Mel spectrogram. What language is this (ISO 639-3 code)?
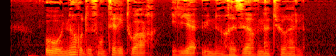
fra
